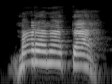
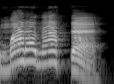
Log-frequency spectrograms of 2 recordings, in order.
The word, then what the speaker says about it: Maranatha: Jesus eu clamo o Maranatha como dizemos nós católicos com a tônica na última sílaba ou Maranata o dizem os cristãos evangélicos ou protestantes com a tônica na penúltima sílaba não importa somos todos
